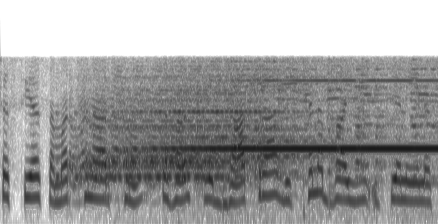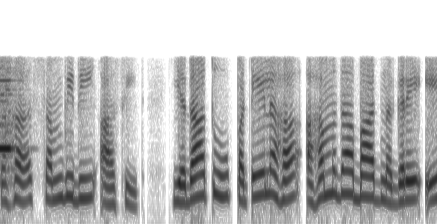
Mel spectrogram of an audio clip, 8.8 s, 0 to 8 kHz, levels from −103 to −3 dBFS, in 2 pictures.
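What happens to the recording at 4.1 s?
A shrill tone near 1 kHz is swelling, with repeats roughly every fifth of a second, peaking about 6 dB above the speech. This is feedback howl, running from 0.56 to 4.9 s: a microphone-to-loudspeaker loop re-amplifies its own output on each pass, so the repeats grow rather than fade.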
